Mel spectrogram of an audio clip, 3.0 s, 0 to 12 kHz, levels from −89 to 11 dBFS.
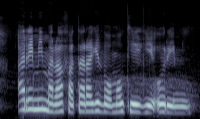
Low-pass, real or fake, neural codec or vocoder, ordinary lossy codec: none; real; none; none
